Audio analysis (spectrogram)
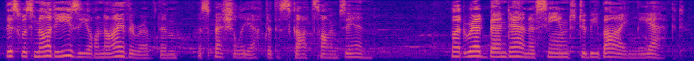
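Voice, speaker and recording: A woman narrates an audio play. Her voice sits at a middle pitch, and she reads the scripted prose as dramatic storytelling. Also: normal speed.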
